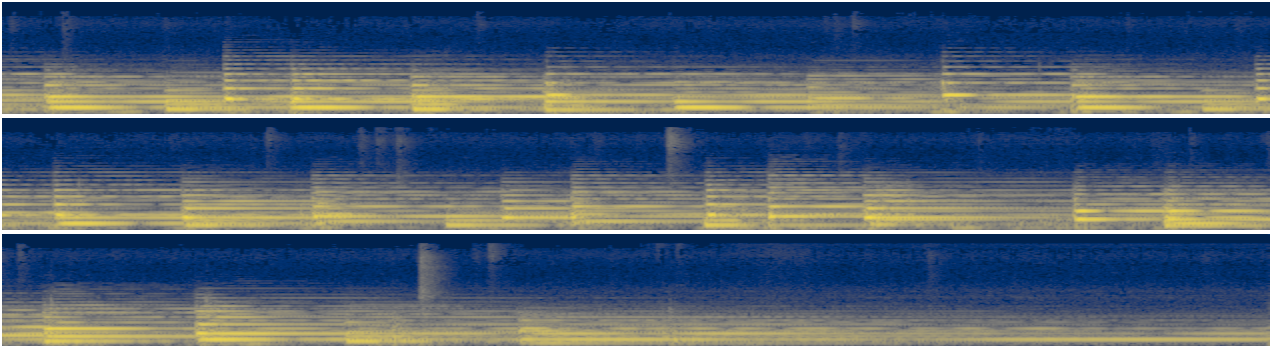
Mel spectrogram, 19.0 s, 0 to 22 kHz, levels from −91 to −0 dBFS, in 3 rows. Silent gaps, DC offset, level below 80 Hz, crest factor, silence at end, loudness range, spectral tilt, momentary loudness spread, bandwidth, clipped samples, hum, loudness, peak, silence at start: none; under 0.1%; -40 dBFS; 16 dB; 0 s; 7 LU; -9.5 dB/octave; 12 LU; 11 kHz; under 0.1%; none; -16 LUFS; 0 dBFS; 0 s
